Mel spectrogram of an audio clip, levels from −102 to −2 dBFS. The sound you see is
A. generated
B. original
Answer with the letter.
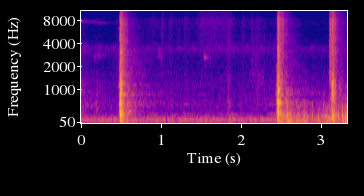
B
